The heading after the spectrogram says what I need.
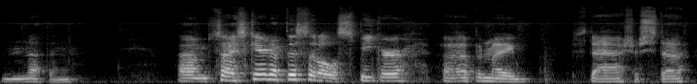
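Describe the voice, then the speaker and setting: An American man hosts a repair how-to video, speaking slowly in a fairly high, expressive, somewhat bright voice. His talk is casual and folksy, and he thinks aloud while demonstrating. The recording is rough, with clear background noise.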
